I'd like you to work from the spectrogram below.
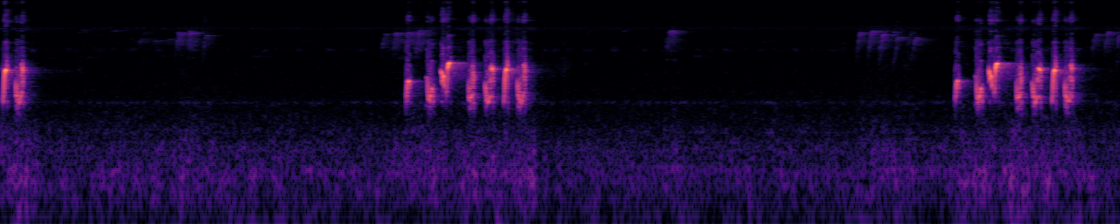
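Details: Red-whiskered bulbul song, dense 'dok' phrases played for hand-reared young to learn: three bursts of quick chirpy, warbling notes about five seconds apart, each burst around a second long, separated by silence.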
